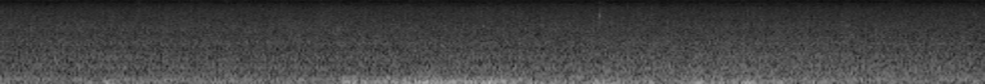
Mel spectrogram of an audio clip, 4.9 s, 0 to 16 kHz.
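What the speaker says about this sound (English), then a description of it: "I quite like that when it's sunny and raining." Steady rain in the Farming Simulator 25 farm game, a constant broadband hiss with a low rumble, swelling slightly midway and otherwise even, with no talking.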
